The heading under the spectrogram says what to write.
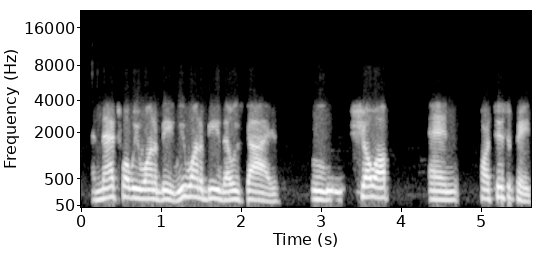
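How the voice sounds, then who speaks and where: Speaking with a New York accent, a man keeps a moderate pace. His medium pitch shows ordinary variation. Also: long, frequent pauses. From New York City. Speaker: nonprofit founder. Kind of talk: casual chat.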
